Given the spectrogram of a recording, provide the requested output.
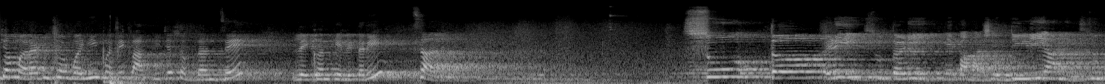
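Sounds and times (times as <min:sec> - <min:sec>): woman speaking: 0:00.0 - 0:04.8, 0:06.9 - 0:11.0.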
